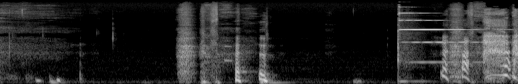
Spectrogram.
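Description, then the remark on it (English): A bright bell rings out sharply with sustained ringing overtones, following a few soft breaths and murmured vocal sounds, the bell's tone lingering loudly near the end. “I guess if you rang the bell, I don't get to ask you if that's really what you want to have said just then.”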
